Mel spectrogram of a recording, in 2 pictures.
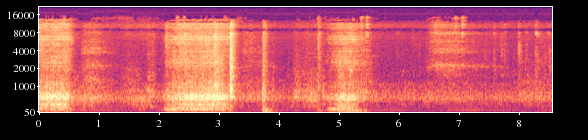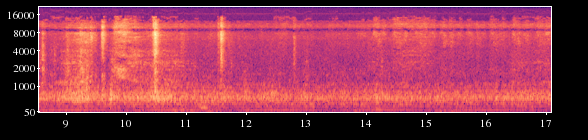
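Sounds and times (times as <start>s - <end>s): woman snoring: 0.0s - 0.6s, 2.1s - 3.3s, 4.8s - 5.5s
soft breathing: 0.0s - 2.1s, 6.3s - 11.5s
low steady hum: 0.0s - 17.0s.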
